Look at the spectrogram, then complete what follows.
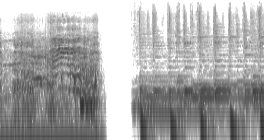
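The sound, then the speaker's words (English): A loud horse whinny with a shaky, wavering pitch runs for about two seconds, then cuts to a brief silence before upbeat music with a steady thumping beat begins. “Next time I'm better on Silver Blur, who I've been told is the fastest asthmatic horse the world has ever seen.”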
